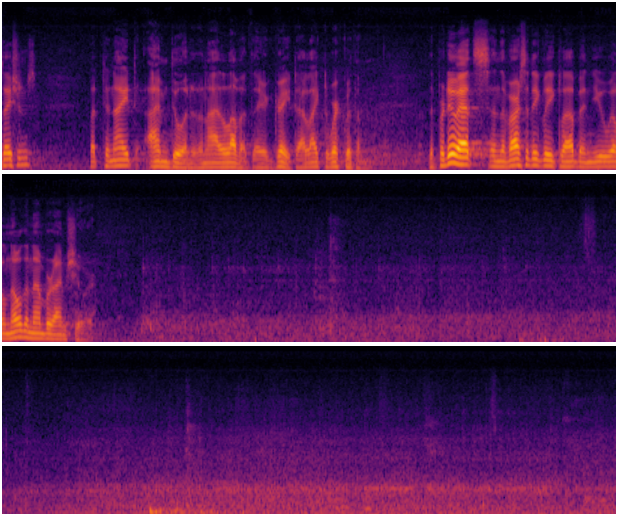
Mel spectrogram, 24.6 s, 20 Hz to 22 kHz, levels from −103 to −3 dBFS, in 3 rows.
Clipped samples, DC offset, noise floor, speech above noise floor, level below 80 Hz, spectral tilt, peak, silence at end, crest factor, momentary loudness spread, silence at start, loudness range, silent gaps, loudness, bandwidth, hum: under 0.1%; under 0.1%; -63 dBFS; 32 dB; -58 dBFS; -6 dB/octave; -12 dBFS; 0 s; 24 dB; 24 LU; 0 s; 22 LU; none; -31 LUFS; 13 kHz; none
